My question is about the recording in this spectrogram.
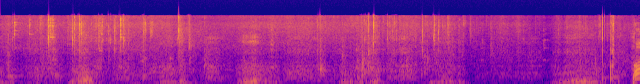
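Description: Climbing gear and clothing scraping and clinking against rock as a caver squeezes down a narrow mine shaft: irregular knocks and clicks of metal hardware over rustling, with a person's breathing.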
